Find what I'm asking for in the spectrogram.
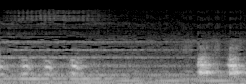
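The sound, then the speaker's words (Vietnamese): A dog barks below a house: two loud barks close together near the end, after a few fainter, shorter sounds earlier on. “Chỉ có con chó ở dưới nhà cứ hóng ở bên ấy mà cắn lên nhấm nha nhấm nhặng.”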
